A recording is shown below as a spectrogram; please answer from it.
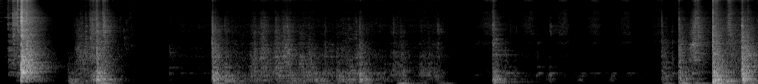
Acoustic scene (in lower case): kitchen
